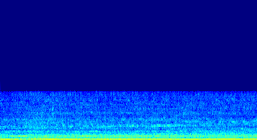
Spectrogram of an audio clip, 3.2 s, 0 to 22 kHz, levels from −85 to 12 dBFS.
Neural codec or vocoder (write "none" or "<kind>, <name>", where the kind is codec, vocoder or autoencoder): vocoder, HiFi-GAN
